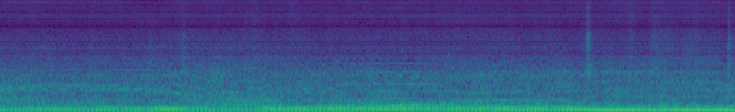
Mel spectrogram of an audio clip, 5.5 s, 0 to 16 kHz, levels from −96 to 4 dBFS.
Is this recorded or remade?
remade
